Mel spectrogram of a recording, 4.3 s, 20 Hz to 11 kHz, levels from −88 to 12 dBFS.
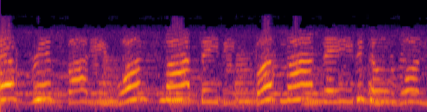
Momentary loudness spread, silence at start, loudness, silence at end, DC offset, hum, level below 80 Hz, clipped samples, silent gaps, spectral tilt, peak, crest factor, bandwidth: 9 LU; 0 s; -14 LUFS; 0 s; under 0.1%; none; -62 dBFS; under 0.1%; none; -5 dB/octave; 0 dBFS; 14 dB; 6.6 kHz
